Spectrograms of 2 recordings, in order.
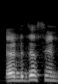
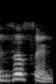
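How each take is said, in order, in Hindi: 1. j से पहले की d ध्वनि बोली जाती है। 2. j से पहले की d ध्वनि छोड़ दी जाती है। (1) "एडजेसेंट नहीं" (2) "इट इज कॉल्ड एडजेसेंट"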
